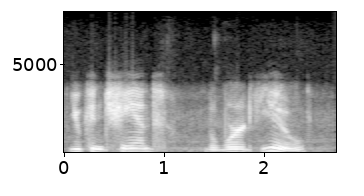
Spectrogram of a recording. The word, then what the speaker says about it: HU: You can chant the word hue, which is pronounced like hue is in the color hue.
